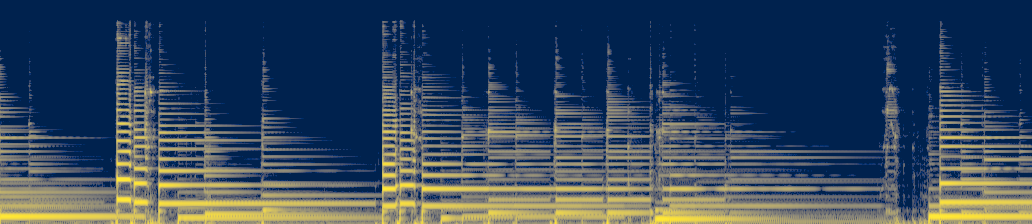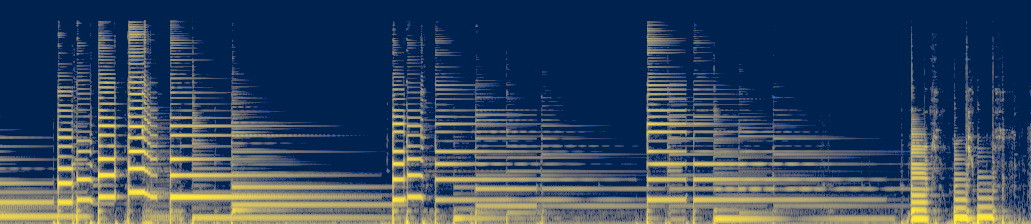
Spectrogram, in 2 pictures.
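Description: Background music: slow plucked guitar chords, each left to ring and fade before the next, with a short pause around halfway.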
